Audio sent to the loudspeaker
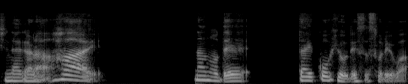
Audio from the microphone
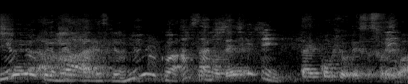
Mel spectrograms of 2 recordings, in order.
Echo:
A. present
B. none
A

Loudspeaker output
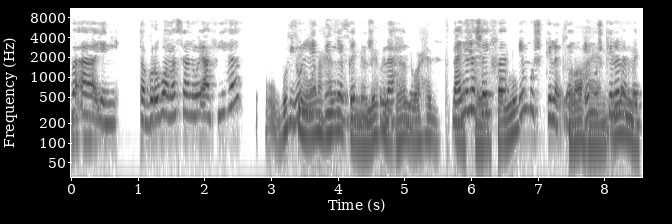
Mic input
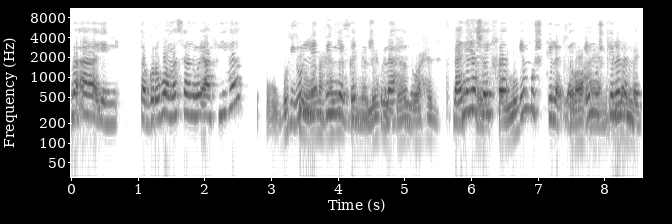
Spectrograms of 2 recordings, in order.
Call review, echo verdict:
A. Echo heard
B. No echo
A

